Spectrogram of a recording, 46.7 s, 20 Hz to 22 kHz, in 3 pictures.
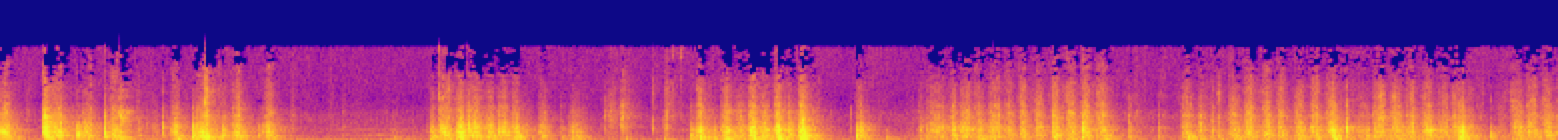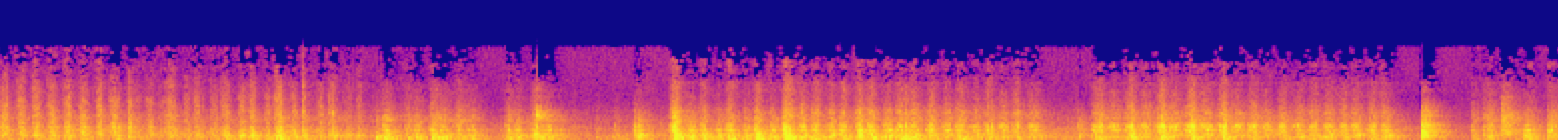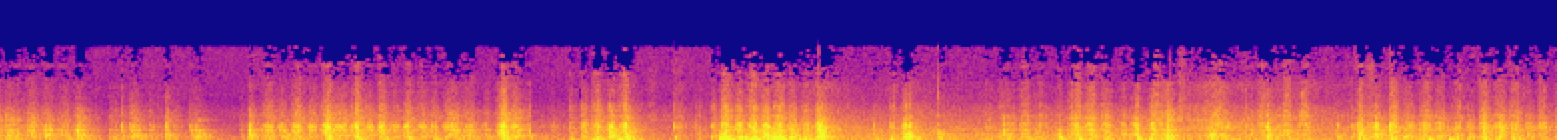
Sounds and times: Filing (rasp): 0.0s - 2.9s, 4.3s - 6.0s, 6.9s - 46.7s
Rub: 3.6s - 6.0s, 6.9s - 21.2s, 21.9s - 29.6s, 30.3s - 37.6s, 38.2s - 40.6s, 41.2s - 46.7s.

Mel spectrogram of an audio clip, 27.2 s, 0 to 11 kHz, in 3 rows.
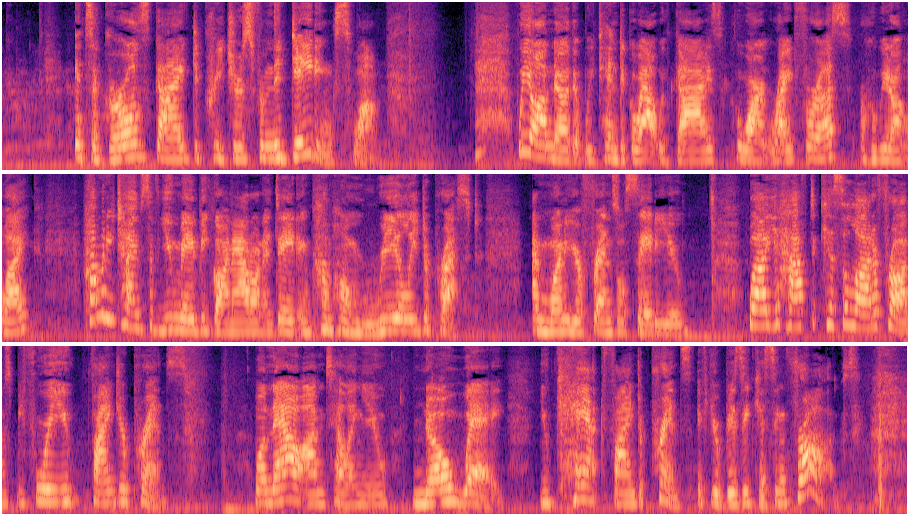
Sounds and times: Speech: 0.0s - 4.2s, 5.1s - 26.8s.

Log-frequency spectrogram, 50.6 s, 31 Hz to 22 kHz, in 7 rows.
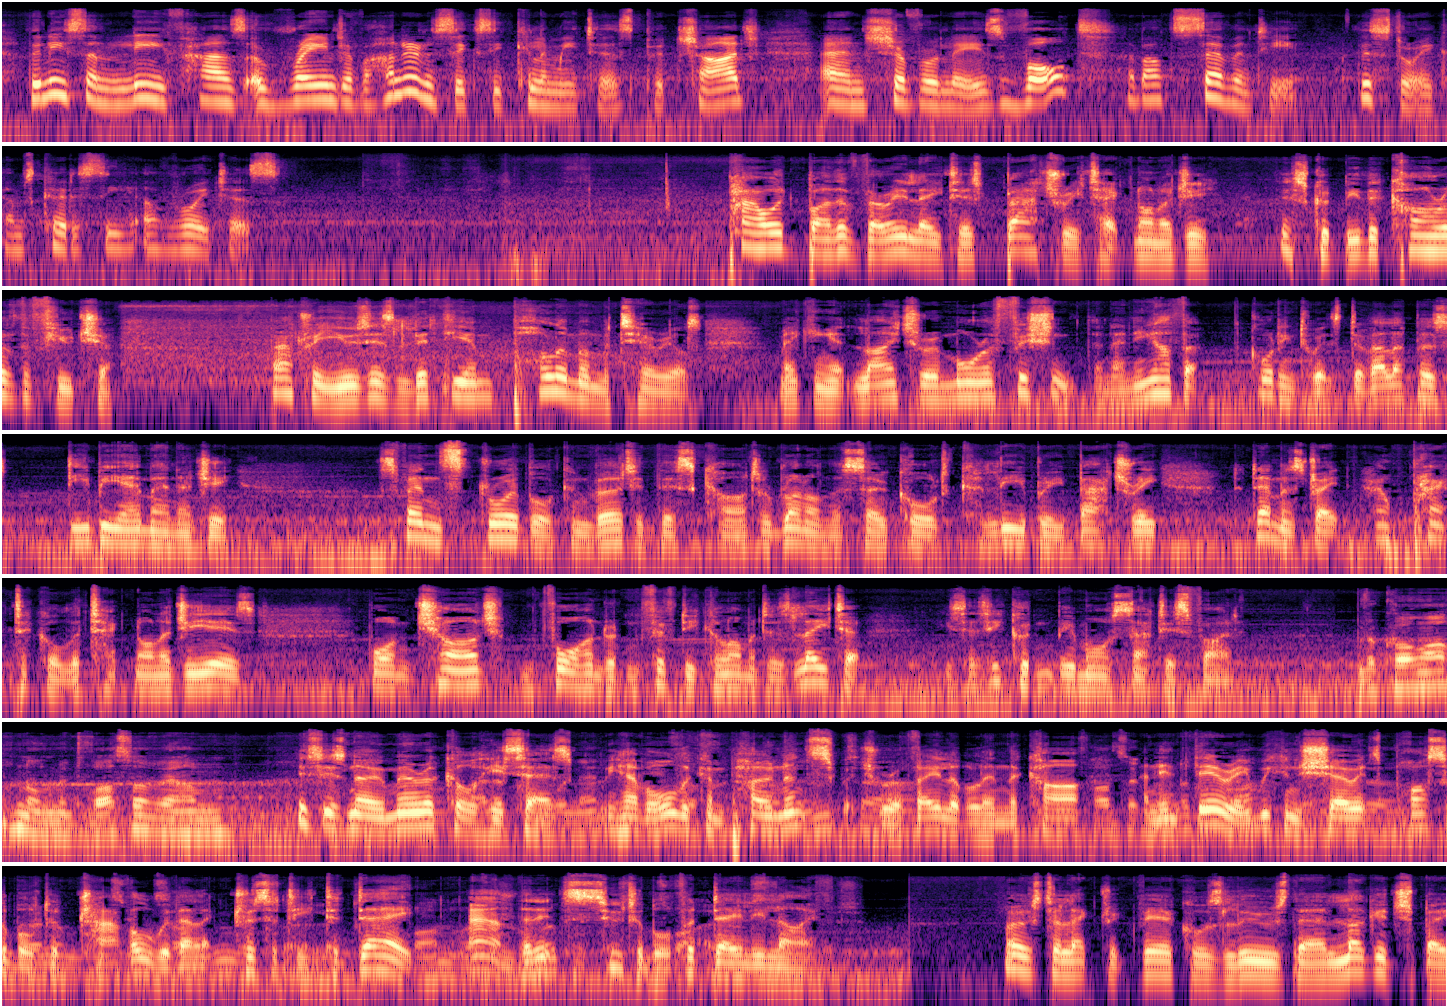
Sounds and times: Speech: 10.9s - 15.1s, 15.8s - 22.8s, 23.6s - 30.2s, 30.8s - 35.1s, 35.7s - 47.6s, 48.4s - 50.5s.

